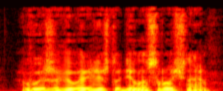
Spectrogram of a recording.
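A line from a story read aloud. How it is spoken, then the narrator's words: Dry reminder. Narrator (Russian): сухо напомнил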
